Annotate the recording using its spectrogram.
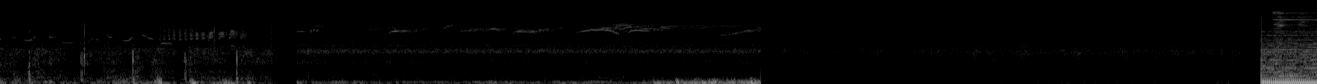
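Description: Birds chirping, with many quick repeated chirps in the middle stretch over a low rumble that swells towards its end. After the rumble cuts off, about two-thirds of the way in, the sound drops to near silence.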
